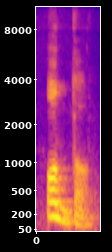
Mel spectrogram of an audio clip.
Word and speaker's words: অদ্য: শব্দটা আমি লিখলাম অদ্য। অদ্য শব্দের উচ্চারণটা লেখেন, একবারে সহজ, এতক্ষণ যা পড়াইলাম।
